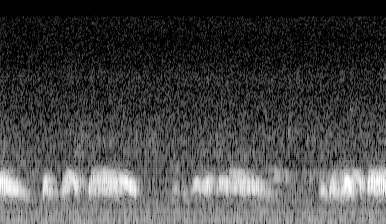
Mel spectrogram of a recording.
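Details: Decoy dove luring others with low, mellow coos in short bursts, fairly faint against steady background noise.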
